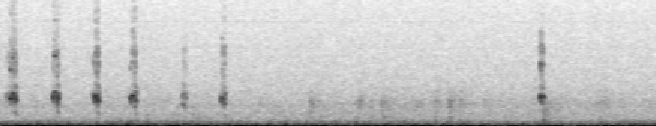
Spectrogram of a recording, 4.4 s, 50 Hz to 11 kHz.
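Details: Osprey on its Captiva nest with three chicks, February 2022: a brief burst of five or six sharp whistled chirps that fades into softer notes, one more chirp near the end, and steady low wind rumble.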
